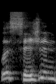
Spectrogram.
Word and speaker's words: Lecision: Lecision, decision, precision, incision. It could go on all day.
